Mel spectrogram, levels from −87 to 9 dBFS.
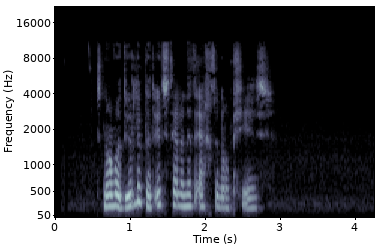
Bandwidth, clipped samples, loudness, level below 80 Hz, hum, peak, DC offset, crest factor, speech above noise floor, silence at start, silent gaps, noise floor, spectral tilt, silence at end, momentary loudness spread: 11.5 kHz; under 0.1%; -25 LUFS; -78 dBFS; none; -8 dBFS; under 0.1%; 18 dB; 45 dB; 0.55 s; none; -69 dBFS; -4.5 dB/octave; 1.4 s; 12 LU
